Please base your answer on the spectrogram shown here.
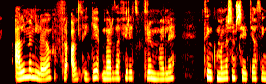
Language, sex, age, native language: Icelandic, female, 30-39, Icelandic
